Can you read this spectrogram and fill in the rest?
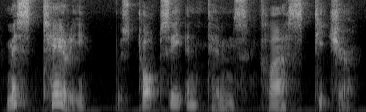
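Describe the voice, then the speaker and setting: A storyteller reading a children's picture book aloud in an expressive, animated way for young listeners. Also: mid-range voice, takes it slowly, slightly rough. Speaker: children's story reader, host.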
